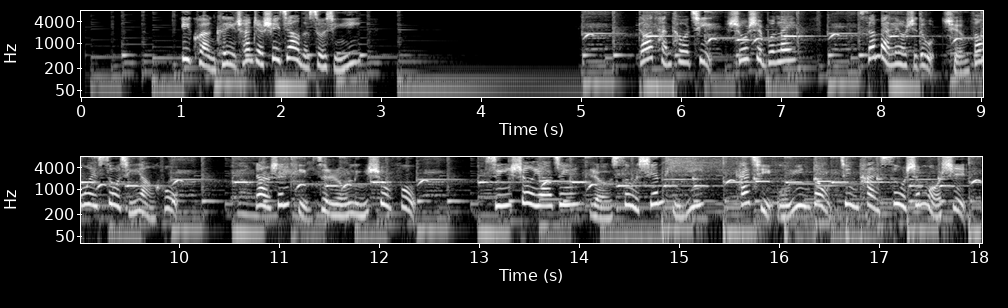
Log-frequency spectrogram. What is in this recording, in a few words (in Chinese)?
女 广告 时尚塑身; 淘宝产品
